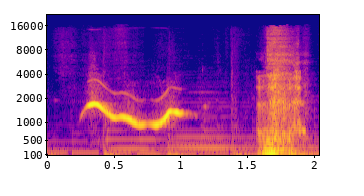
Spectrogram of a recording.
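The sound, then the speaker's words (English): A human voice imitates a dolphin's signature whistle: one high, wavering whistled tone that dips and rises, then a short breathy burst of noise. “Yeah, they have signature whistles that are distinct to particular dolphins. So they might go...”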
